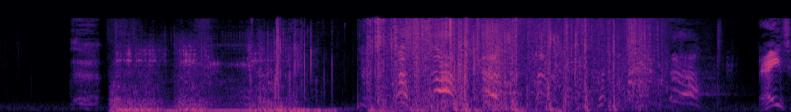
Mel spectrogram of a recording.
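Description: Wooden floorboards crack and crash down as a man falls through them.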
